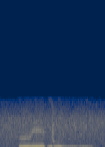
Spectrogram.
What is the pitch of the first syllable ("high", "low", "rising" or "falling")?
high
